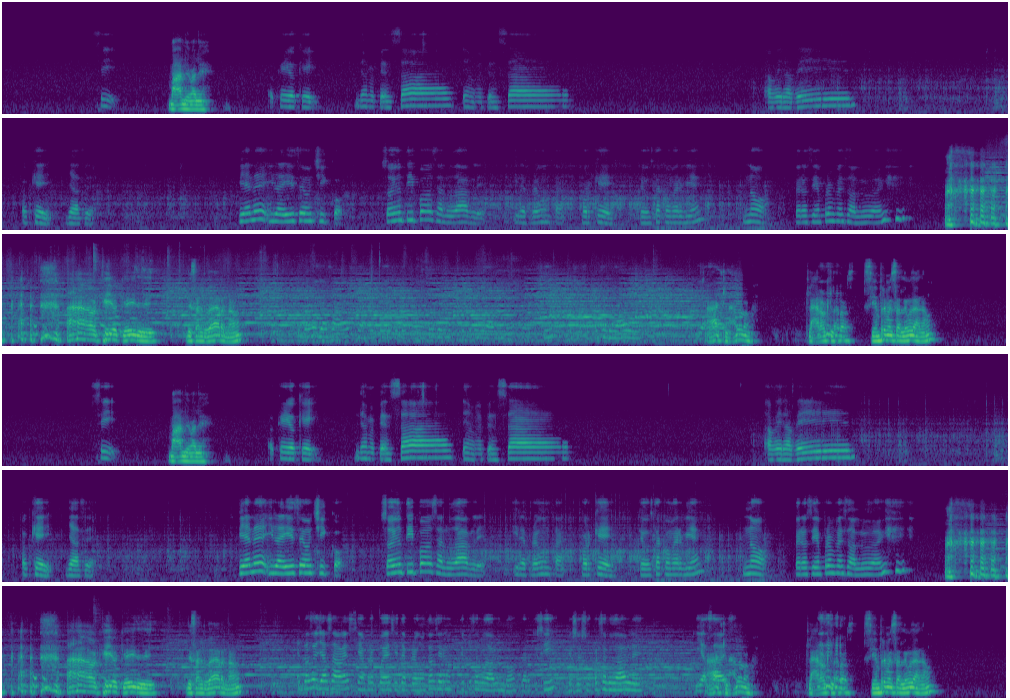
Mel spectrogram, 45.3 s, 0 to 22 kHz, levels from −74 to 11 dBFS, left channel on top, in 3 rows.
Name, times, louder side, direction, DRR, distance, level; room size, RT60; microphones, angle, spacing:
voice 1, 2.5-3.1 29.2-32.5 32.9-33.8 40.7-41.4 42.2-42.9 43.2-44.2, left 1 dB, 5° left, 0.4 m, -19 dB
voice 2, 4.0-4.8 5.3-8.5 11.4-12.8 15.4-16.5 18.6-20.2 20.8-22.4 22.8-24.3 24.7-25.6 26.2-26.6 27.0-28.7 30.5-30.9 34.6-39.8 40.5-41.1 42.4-42.9, right 6 dB, 55° right, 0.4 m, -27 dB
sound 1, 11.2-26.8, right 4 dB, 85° right, 1.4 m, -44 dB
sound 2, 29.8-41.3, left 5 dB, 60° left, 0.9 m, -29 dB
13.5 x 6.9 x 2.9 m
head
